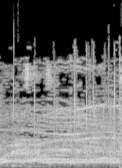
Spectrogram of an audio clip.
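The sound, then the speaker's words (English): A loud, sustained crowd roar of cheering and whooping at the Wild Horse Saloon, with high-pitched shouts and whistles rising over a dense wall of voices and scattered claps throughout. “Wild Horse Saloon. Make some noise.”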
